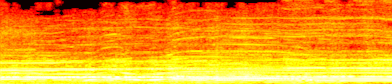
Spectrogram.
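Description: Fans lining a mountain-top stage finish of a women's road cycling race cheer loudly and continuously, with whoops and high shouting voices layered into a dense crowd roar close by.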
